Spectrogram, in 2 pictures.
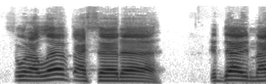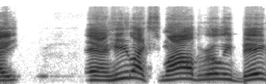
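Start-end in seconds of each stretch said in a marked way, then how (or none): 2.1-2.9 badly faked, put-on Australian accent. Retelling a goodbye to the dollar store guy from Australia: bad Australian accent. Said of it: "That was the shittest accent I've ever heard".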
